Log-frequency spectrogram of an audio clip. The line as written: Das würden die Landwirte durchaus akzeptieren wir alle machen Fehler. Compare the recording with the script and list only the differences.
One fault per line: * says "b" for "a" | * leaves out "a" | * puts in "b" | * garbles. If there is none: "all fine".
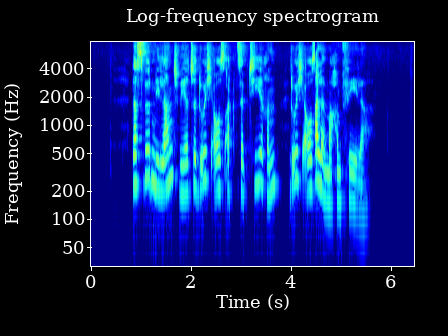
* says "durchaus" for "wir"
